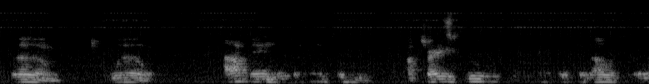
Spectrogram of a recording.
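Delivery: really soft-spoken, very quiet, hard to hear. Defendant speaking to the judge at sentencing: really soft voice. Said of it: "You got a really soft voice".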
